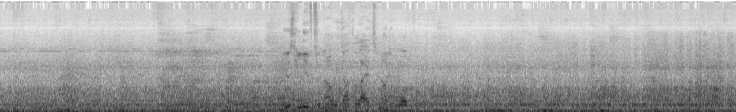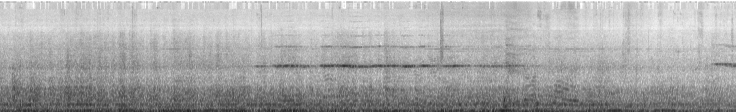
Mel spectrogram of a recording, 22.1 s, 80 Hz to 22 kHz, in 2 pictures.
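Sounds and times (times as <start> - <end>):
train rumbling: 0.0 - 22.0
high wheel squeal: 14.6 - 20.2, 21.5 - 22.0.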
